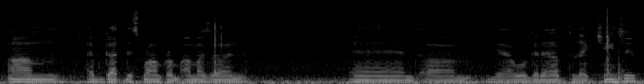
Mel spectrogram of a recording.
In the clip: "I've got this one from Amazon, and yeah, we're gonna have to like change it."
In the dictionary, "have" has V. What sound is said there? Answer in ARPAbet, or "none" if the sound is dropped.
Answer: P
